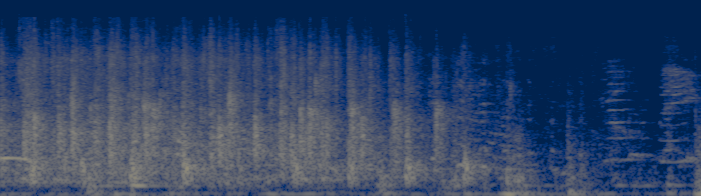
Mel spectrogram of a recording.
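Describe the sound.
An audience claps in a dense, steady patter for about four seconds before it thins out, with children's voices chattering and calling out over the applause.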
